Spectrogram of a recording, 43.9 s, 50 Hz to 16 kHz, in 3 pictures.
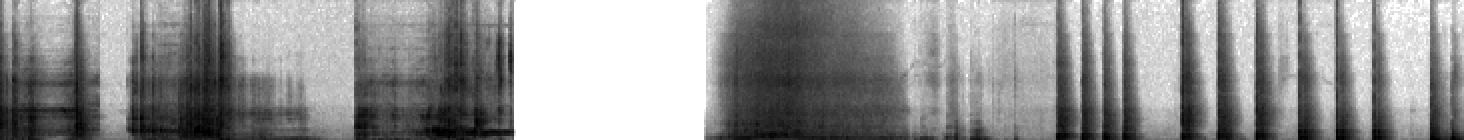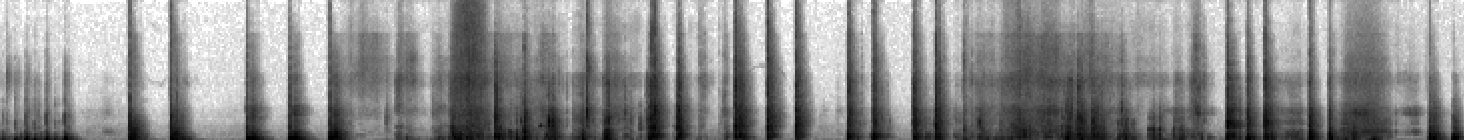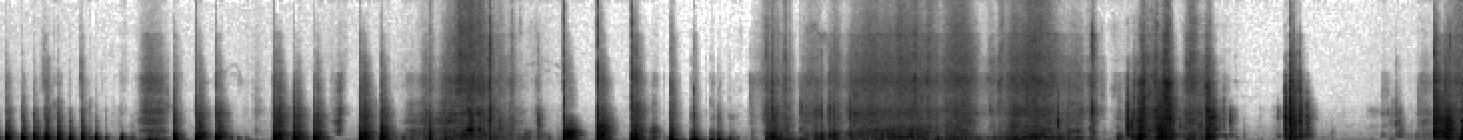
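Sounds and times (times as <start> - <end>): fingers tapping toy trucks: 21.2 - 24.3
scratching and brushing: 36.9 - 41.3.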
